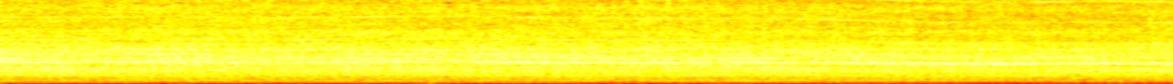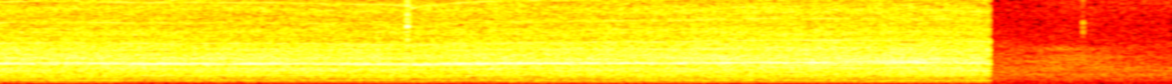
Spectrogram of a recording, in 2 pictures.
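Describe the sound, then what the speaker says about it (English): An electric whisk mixes marble cake batter with a steady, droning motor whine at constant speed for about seven seconds, then cuts off abruptly into near silence. "I'm going to use my whisk to mix it all together. I'll give this batter a quick whisk."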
